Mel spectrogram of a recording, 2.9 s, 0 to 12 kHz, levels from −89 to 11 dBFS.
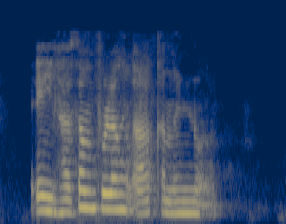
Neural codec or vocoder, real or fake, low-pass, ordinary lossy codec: codec, 16 kHz, 2 kbps, FunCodec, trained on Chinese and English, 25 frames a second; fake; 7.2 kHz; AAC, 48 kbps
